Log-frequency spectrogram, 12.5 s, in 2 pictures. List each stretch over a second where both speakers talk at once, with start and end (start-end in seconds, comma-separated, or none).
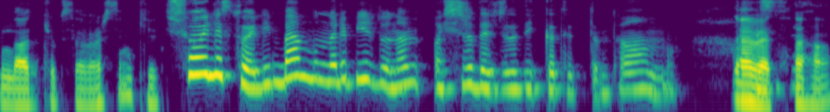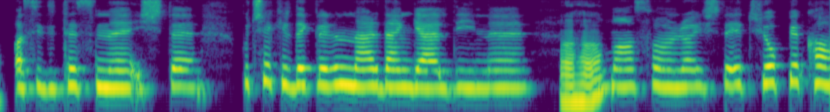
none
